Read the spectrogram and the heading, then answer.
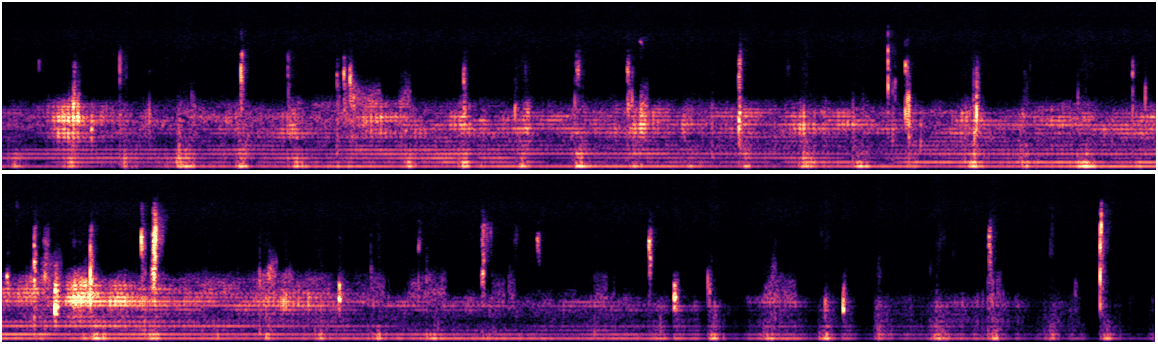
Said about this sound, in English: Plane, but I don't see. Obviously, not as close as it sounds, but.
